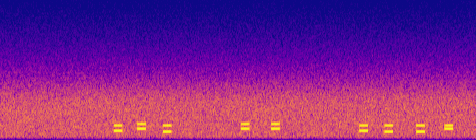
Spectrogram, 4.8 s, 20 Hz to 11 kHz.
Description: DTMF, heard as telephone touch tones, dialled by hand, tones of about 90 ms, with radio hiss. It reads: 401 00 411*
